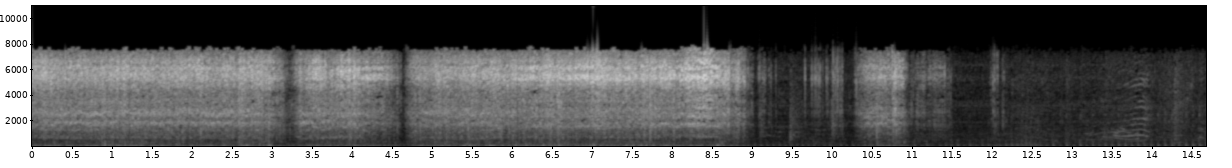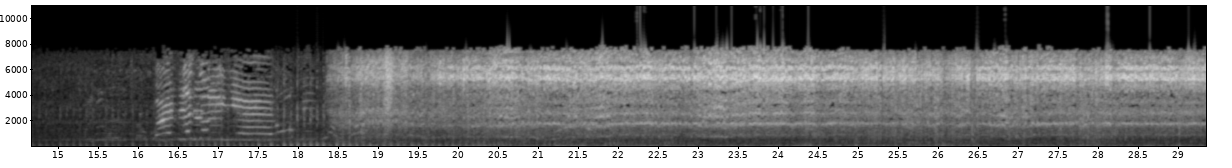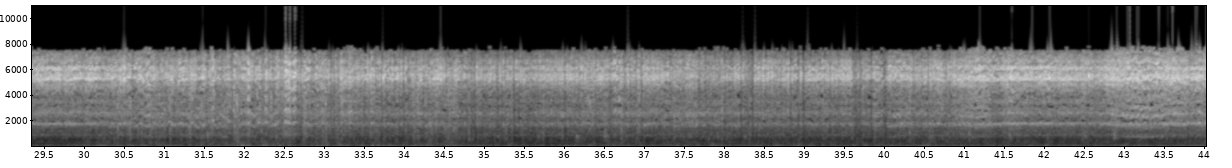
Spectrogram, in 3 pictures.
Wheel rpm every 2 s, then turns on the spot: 200, 130, 140, 200, 90, 40, 0, 0, 0, 140, 220, 230, 230, 230, 240, 220, 230, 230, 230, 230, 230, 230.
none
